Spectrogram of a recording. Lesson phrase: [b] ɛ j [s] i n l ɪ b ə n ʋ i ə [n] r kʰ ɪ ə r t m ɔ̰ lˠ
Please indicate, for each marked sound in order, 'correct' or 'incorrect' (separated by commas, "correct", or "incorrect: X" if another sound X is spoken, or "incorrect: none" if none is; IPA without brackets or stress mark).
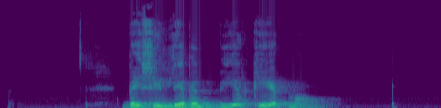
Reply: correct, correct, incorrect: none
